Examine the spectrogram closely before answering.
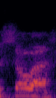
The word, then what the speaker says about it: psoas: This is for your psoas muscle. It's spelled p s o a s.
